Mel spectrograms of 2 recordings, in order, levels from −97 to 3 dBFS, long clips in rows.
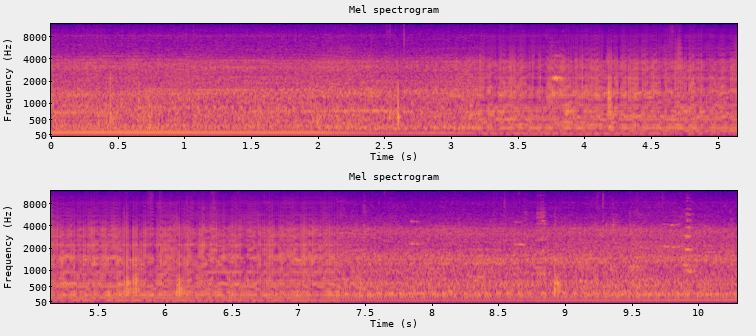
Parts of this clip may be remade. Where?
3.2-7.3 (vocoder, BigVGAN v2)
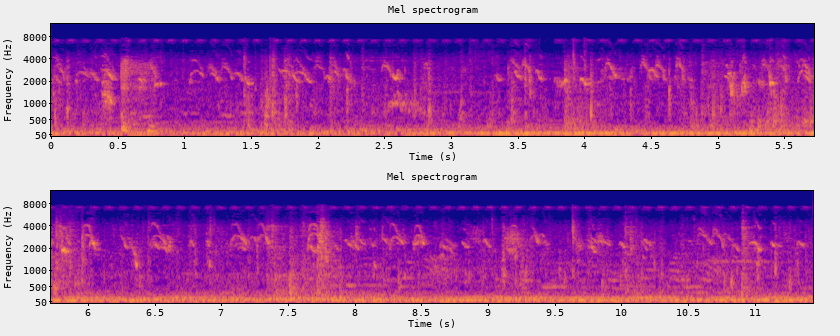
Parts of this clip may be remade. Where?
none

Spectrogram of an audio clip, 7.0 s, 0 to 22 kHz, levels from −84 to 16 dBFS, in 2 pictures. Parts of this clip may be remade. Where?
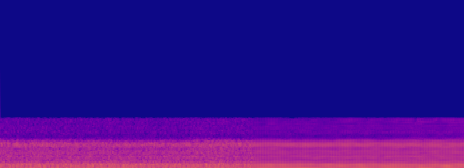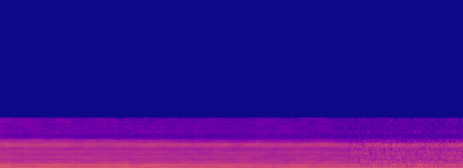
1.9-6.1 (vocoder, Vocos)

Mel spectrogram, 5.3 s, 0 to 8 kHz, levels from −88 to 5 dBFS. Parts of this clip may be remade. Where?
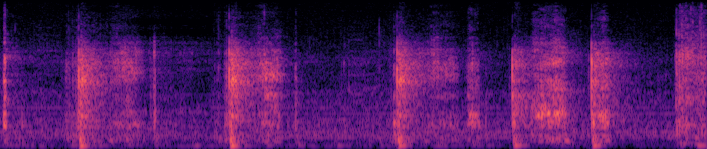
0.9-1.6 (codec, SNAC)

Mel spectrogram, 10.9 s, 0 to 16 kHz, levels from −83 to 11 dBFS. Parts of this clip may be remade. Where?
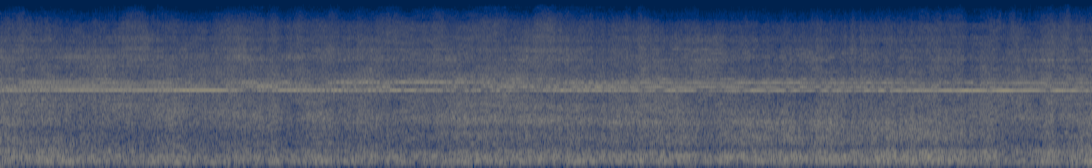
1.7-6.3 (autoencoder, DAC-VAE); 9.2-9.9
